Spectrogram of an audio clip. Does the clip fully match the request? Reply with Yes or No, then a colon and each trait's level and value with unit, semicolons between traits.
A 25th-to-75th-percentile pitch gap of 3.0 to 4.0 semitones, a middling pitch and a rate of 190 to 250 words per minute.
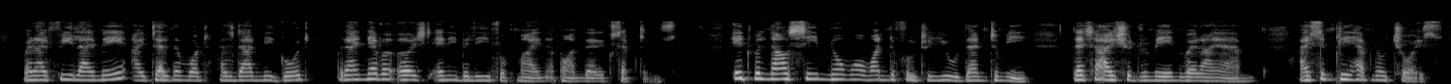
No: average, 3.4 semitones; high, 195 Hz; average, 200 wpm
